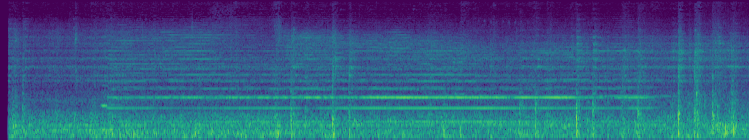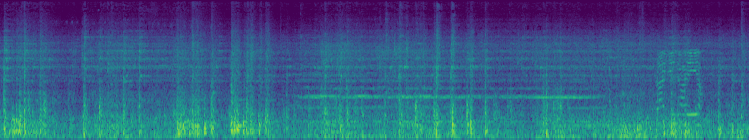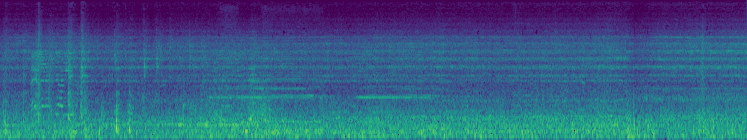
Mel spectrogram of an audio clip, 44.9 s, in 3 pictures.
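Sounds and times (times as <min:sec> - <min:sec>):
train wheels clattering on rails: 0:00.2 - 0:03.0, 0:03.6 - 0:07.6, 0:08.8 - 0:35.5, 0:38.3 - 0:44.9
two-tone train horn: 0:02.0 - 0:14.0, 0:20.7 - 0:27.8, 0:34.1 - 0:39.1.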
